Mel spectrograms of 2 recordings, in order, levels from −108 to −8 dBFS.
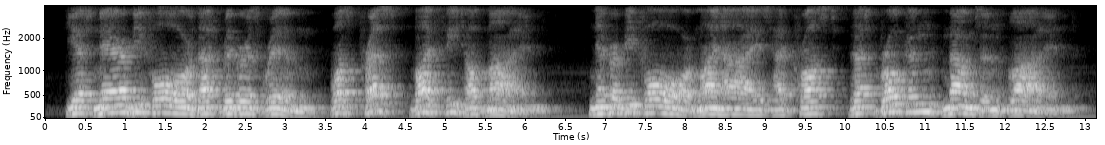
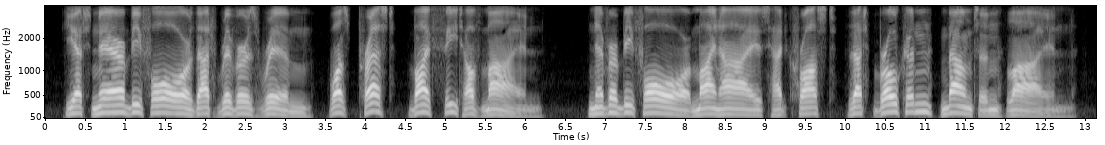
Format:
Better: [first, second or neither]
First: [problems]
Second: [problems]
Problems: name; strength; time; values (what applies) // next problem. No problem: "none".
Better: second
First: room echo; dies away in 0.9 s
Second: none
